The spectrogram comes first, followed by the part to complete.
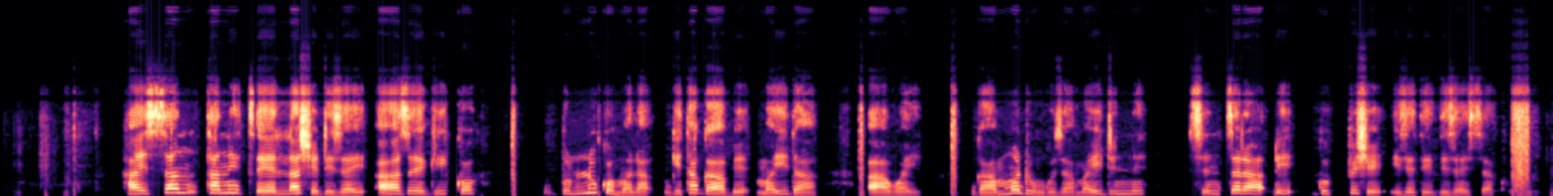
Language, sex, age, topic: Gamo, female, 36-49, government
